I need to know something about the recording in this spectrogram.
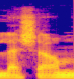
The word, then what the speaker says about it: Lacharme: Lacharme, donc LACHARME, comme ça se prononce.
